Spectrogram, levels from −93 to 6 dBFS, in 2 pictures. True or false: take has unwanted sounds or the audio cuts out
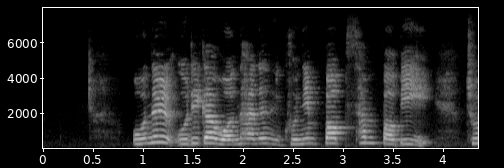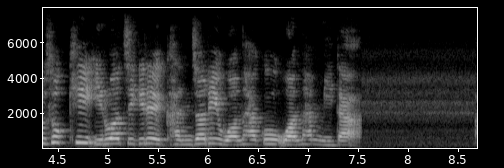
false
